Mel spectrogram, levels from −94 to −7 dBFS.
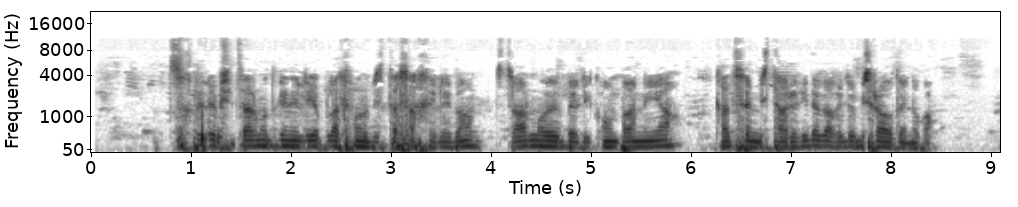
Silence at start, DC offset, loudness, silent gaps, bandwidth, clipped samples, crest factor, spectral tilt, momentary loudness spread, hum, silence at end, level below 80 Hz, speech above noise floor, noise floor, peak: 0.5 s; under 0.1%; -25 LUFS; none; 11.5 kHz; under 0.1%; 22 dB; -6 dB/octave; 8 LU; none; 0.7 s; -36 dBFS; 37 dB; -61 dBFS; -2 dBFS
